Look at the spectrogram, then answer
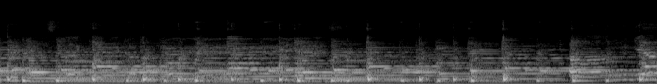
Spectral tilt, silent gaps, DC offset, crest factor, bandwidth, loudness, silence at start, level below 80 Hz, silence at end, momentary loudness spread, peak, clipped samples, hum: -9 dB/octave; none; 0.4%; 16 dB; 8.2 kHz; -28 LUFS; 0 s; -62 dBFS; 0 s; 5 LU; -12 dBFS; under 0.1%; none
